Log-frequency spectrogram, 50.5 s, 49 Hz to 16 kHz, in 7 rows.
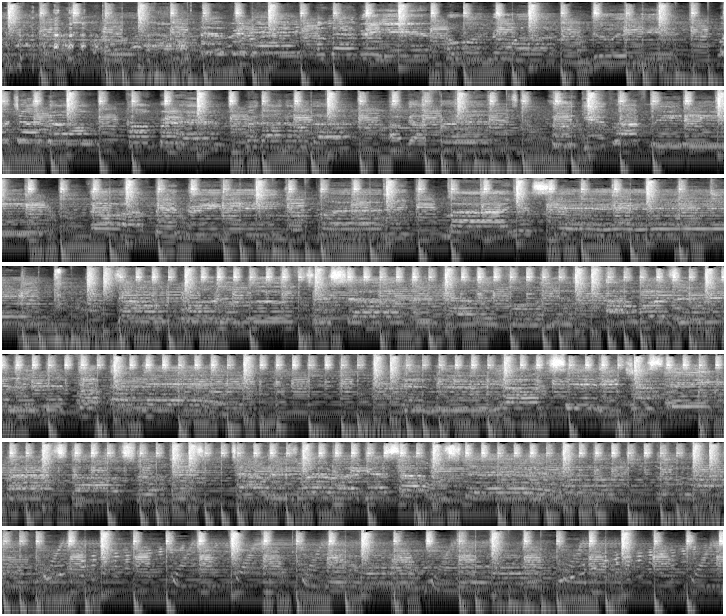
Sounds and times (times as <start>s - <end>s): Music: 0.0s - 50.5s.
